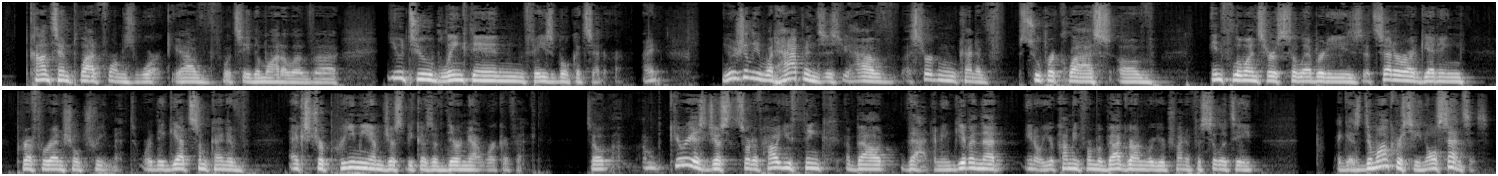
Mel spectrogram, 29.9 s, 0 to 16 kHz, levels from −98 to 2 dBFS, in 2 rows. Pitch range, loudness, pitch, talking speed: 135-175 Hz, -21 LUFS, 150 Hz, 165 wpm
